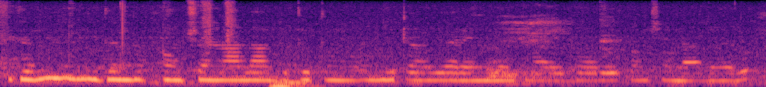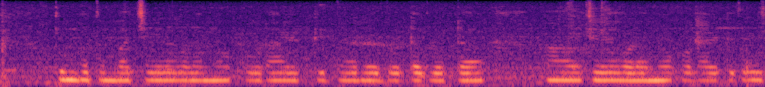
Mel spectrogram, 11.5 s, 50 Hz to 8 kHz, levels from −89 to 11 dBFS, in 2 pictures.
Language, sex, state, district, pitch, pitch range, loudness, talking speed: Kannada, female, Karnataka, Chamarajanagar, 215 Hz, 210-225 Hz, -18 LUFS, 115 wpm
